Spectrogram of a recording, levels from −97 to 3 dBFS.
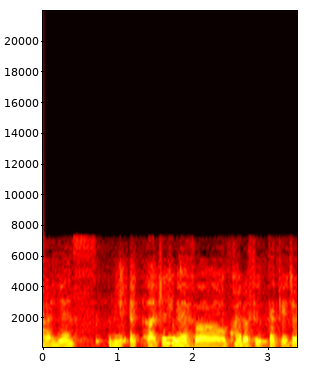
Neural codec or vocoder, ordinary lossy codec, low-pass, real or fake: codec, 44.1 kHz, 2.6 kbps, SNAC; none; 7.2 kHz; fake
